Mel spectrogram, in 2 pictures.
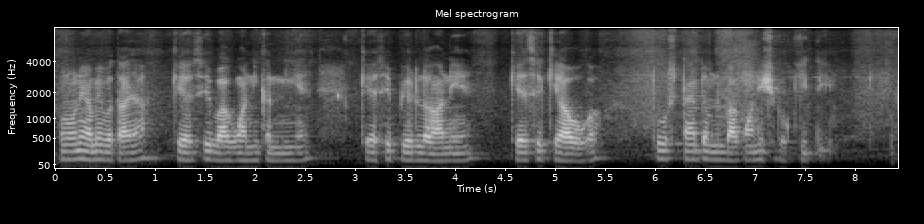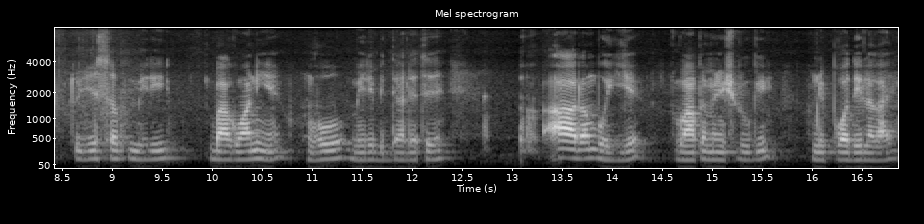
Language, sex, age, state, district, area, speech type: Hindi, male, 18-30, Madhya Pradesh, Gwalior, urban, spontaneous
